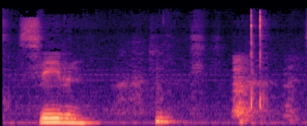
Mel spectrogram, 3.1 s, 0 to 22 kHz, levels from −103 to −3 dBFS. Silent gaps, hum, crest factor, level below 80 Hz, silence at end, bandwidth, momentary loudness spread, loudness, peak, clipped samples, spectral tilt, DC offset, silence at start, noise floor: none; none; 22 dB; -62 dBFS; 0.45 s; 16.5 kHz; 19 LU; -24 LUFS; -4 dBFS; under 0.1%; -6.5 dB/octave; under 0.1%; 0.2 s; -55 dBFS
